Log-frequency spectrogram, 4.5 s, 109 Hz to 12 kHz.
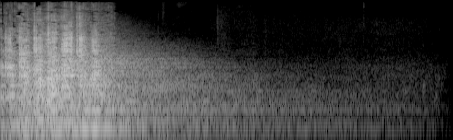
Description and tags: Recordings of different percussive sounds from abandoned small wave power plant. Tascam DR-100.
